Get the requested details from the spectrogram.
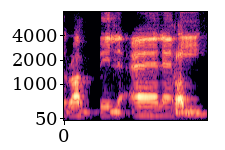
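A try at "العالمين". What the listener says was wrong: Rabbil, same thing. Rabbil Alameen. So Alameen. Squeeze out the ain. From here, it comes out. No hamza. No it's Alameen.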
